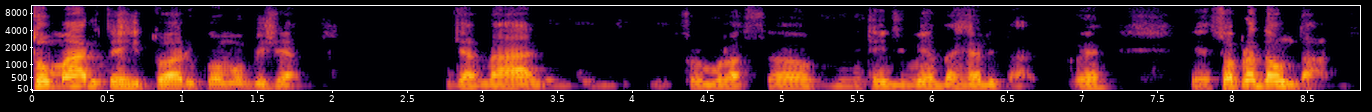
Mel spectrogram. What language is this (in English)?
Portuguese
